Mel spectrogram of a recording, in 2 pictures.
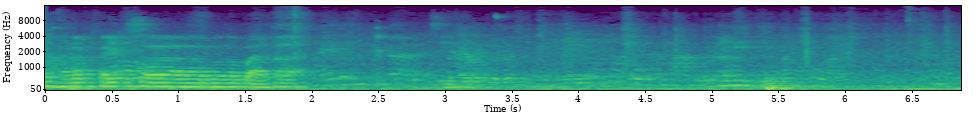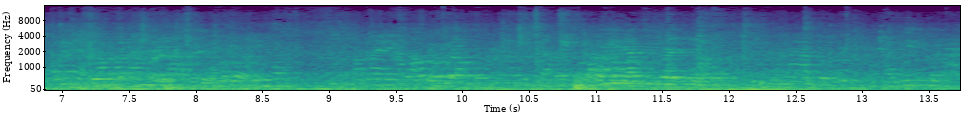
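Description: A man speaks into a microphone, heard through a loudspeaker in a room.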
